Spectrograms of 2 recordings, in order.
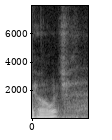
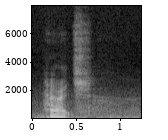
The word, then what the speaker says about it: Harwich: Yeah, maybe Harwich. Harwich. Another one of those pronunciation minefields. It's got a W in it. Too many silent letters in this language.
